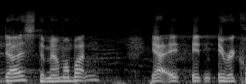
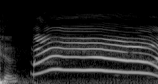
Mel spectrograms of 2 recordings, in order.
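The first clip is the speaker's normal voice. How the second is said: high squeaky mock laugh; cat laugh. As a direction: cackle like a mischievous cat.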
